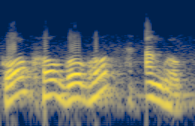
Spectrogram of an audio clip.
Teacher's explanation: जिस ध्वनि का उच्चारण जो है कंठ से होता है, उन वर्णों को कंठे ध्वनि या कंठे वर्ण कहते हैं।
